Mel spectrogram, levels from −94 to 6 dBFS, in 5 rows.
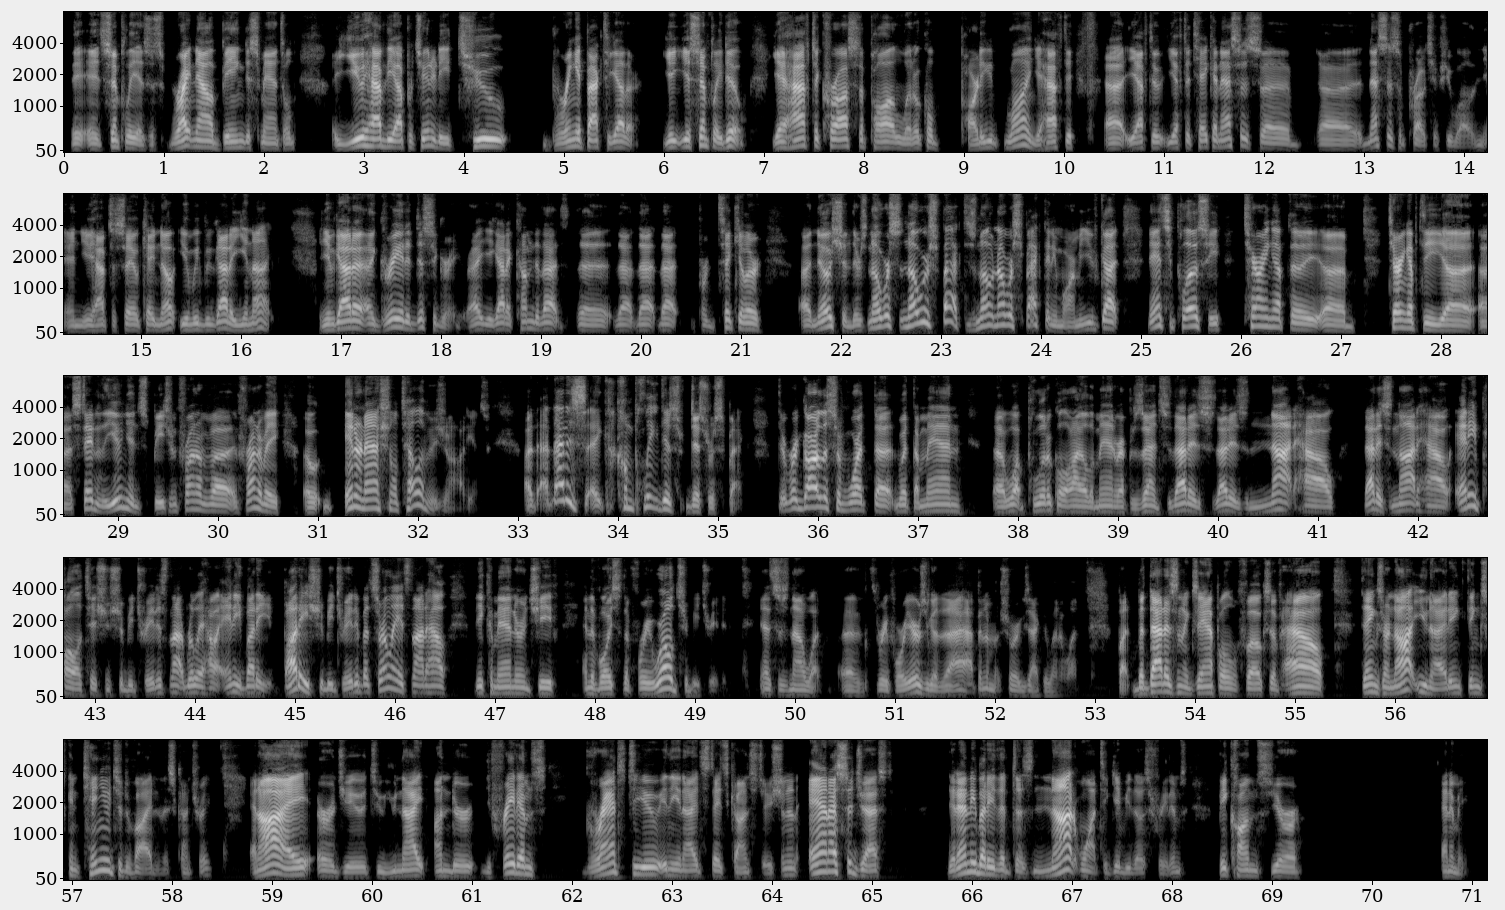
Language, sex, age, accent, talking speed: English, male, 30-49, American, 220 wpm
